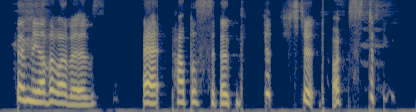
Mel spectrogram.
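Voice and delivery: giggly, laughing through the words, breaking into laughter. Telling everyone their second TikTok handle, the speaker is laughing while talking. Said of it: "I can't do it without laughing".

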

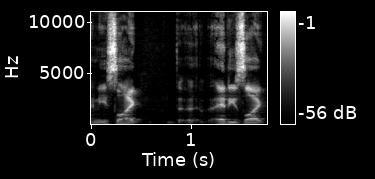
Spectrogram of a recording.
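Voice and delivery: ordinary delivery

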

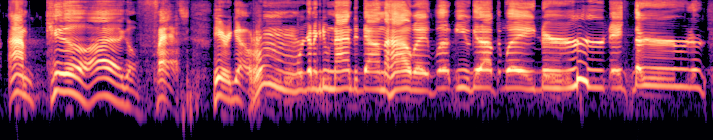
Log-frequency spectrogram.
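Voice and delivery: very slow, high, dopey, cocky show-off bragging. Mocking a reckless driver who thinks speeding is cool: mocking a stupid cocky driver. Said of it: "you may not think you're stupid".

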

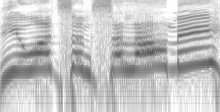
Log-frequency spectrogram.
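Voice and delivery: high, drawn-out voice screaming out loudly. Retelling being offered food while walking past the office, imitating Havana screaming out. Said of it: "Havana screams out".

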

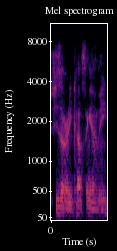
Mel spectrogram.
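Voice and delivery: ordinary delivery

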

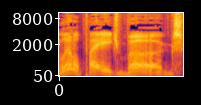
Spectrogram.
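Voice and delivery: put-on quintessential Texan broadcaster voice, Texas accent, relished. Imitating a tv broadcaster's quintessential texas voice saying a player's name. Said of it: "quintessential Texas, uh, voice".

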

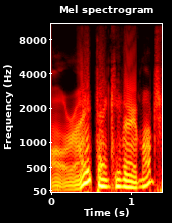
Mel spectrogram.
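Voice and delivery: very loud, low, muffled cupped-hands intercom voice. Speaker shows the stage intercom trick by cupping hands; cupped-hands intercom voice. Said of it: "just cup your hands and just like see if I can do it".

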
